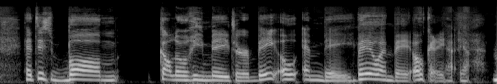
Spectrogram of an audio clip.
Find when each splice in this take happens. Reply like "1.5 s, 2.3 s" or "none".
none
